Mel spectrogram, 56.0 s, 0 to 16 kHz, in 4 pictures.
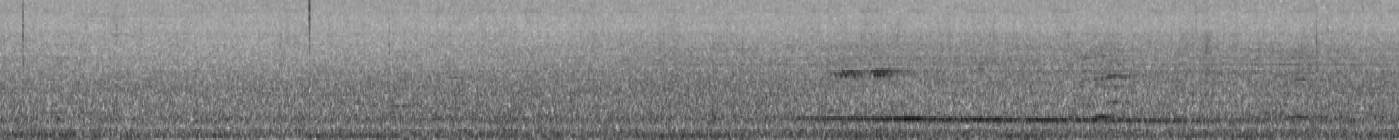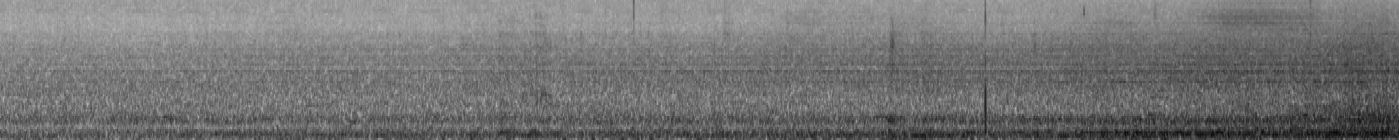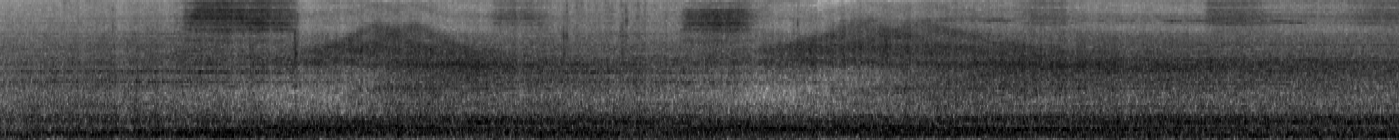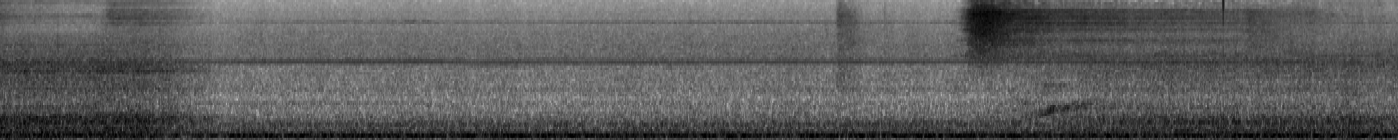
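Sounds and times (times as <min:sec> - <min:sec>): train running on rails: 0:00.0 - 0:55.9
steady low hum: 0:24.8 - 0:55.9
faint high whine: 0:25.1 - 0:55.9.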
